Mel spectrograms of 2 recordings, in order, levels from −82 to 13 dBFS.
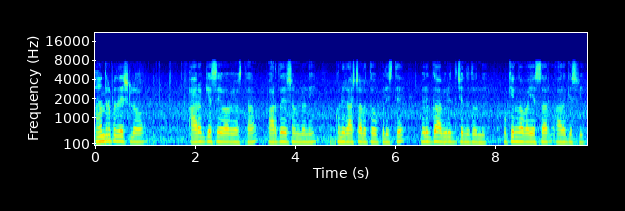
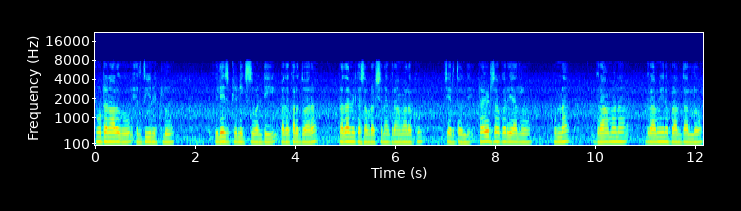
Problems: low volume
